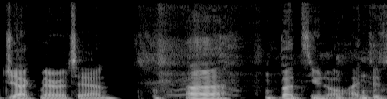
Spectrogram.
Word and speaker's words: Jacques Maritain: And so I'm thinking of people like Karol Wojtyła, John Paul II, Jacques Maritain, right? That's my French pronunciation of Jacques Maritain.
